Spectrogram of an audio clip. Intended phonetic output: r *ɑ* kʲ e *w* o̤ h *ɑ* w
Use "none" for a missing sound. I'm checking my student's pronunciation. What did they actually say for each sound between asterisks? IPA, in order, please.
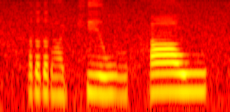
ɑ̤, w, ɑ

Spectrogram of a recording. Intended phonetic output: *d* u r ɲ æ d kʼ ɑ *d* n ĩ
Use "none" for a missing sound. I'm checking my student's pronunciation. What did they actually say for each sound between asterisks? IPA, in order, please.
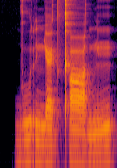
ɡ, d

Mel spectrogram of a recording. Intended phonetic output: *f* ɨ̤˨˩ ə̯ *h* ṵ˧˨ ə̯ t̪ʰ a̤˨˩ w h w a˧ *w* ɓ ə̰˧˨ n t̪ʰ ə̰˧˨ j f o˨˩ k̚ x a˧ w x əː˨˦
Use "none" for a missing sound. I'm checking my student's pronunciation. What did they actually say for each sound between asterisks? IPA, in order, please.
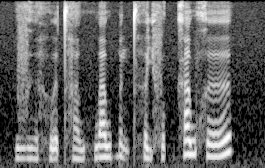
v, h, w

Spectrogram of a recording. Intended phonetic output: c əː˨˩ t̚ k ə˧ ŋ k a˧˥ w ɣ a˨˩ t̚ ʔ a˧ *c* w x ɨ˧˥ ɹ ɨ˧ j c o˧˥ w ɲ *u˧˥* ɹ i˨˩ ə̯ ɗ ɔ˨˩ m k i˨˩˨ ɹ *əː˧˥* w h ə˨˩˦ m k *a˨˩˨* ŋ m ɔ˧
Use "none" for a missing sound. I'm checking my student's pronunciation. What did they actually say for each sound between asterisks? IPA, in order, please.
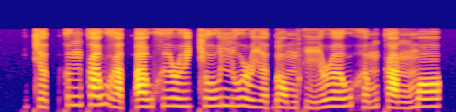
none, u˧˥, əː˧˥, a˨˩

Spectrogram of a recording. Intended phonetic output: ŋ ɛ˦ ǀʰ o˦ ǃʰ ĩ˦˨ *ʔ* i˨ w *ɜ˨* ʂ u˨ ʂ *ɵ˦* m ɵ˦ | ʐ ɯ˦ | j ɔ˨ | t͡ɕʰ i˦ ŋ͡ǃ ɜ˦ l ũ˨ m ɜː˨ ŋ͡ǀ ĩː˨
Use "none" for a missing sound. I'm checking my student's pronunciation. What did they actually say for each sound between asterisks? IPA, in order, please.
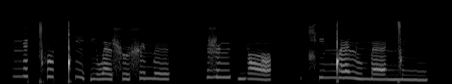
ʔ, ɜ˨, ø˦

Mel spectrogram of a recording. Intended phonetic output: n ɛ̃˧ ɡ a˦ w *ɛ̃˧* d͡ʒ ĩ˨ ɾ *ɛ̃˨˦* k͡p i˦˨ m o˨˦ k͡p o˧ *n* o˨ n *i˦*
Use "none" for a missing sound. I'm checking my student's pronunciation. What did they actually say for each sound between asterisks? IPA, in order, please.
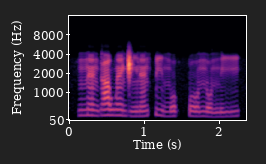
ɛ̃˧, ɛ̃˨˦, n, i˨˦

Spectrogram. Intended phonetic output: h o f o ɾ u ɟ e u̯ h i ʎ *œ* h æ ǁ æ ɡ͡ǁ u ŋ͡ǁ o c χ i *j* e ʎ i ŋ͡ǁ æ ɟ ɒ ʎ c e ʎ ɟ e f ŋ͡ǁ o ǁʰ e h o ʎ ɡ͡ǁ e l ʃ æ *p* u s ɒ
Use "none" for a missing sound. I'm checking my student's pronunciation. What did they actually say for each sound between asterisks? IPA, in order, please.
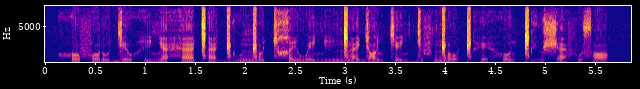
æ, w, f

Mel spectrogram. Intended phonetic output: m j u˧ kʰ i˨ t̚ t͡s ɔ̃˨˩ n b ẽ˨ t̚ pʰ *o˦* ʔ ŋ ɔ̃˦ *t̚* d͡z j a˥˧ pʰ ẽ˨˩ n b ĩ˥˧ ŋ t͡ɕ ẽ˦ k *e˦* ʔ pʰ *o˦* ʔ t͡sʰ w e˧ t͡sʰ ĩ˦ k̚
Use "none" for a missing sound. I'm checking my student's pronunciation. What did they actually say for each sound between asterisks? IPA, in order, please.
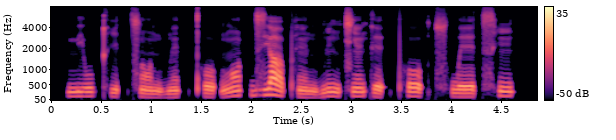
o˨, t̚, e˨, o˦

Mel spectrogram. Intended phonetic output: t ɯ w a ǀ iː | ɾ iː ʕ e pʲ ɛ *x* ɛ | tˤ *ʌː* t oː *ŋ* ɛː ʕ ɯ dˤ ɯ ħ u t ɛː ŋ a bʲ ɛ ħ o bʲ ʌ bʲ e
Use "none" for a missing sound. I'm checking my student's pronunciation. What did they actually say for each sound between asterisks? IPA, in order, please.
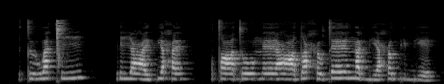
ħ, ʌː, ŋ

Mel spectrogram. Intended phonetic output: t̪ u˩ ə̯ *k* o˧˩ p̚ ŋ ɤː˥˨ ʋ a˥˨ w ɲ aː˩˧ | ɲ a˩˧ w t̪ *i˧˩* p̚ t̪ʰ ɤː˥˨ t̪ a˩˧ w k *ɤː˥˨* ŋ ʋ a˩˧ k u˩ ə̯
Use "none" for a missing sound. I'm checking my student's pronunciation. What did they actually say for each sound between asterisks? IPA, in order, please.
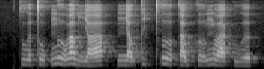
t̪, i˧, ɤː˩˧

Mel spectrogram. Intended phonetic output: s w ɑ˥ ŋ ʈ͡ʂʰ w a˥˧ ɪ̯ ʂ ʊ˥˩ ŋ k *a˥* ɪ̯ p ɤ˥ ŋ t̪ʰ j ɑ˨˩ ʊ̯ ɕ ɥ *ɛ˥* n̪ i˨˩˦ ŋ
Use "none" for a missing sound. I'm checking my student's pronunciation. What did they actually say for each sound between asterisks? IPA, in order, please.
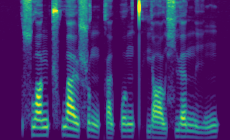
a˩, ɛ˥

